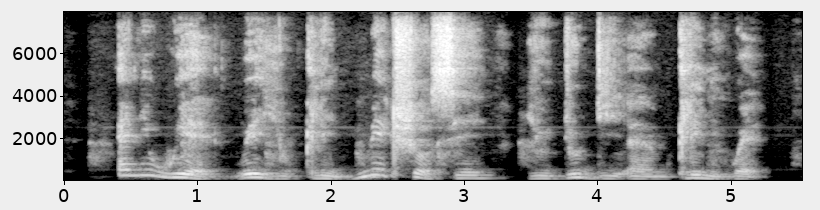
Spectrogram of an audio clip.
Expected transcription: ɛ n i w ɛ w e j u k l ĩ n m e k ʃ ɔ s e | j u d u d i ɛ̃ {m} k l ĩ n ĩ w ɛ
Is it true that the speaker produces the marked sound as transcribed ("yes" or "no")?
yes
